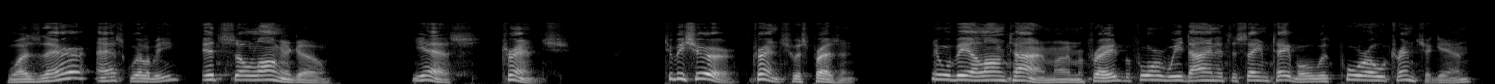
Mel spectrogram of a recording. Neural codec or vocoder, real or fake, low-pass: none; real; 7.2 kHz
